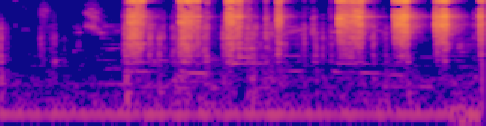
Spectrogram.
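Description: Socket ratchet clicking in a run of short back-and-forth strokes as it loosens the screw of a hose clamp on an intake hose. The strokes begin about a second in.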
